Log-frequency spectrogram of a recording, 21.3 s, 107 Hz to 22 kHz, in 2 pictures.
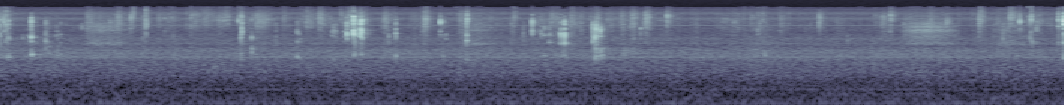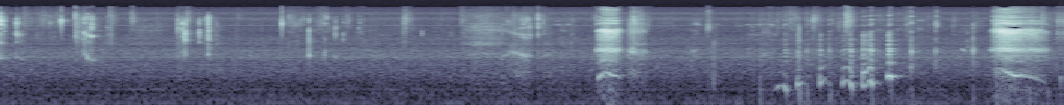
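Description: Quiet chewing of a hard cough drop: sparse small crunches and mouth clicks over a faint room hiss. A louder short noise comes about 17 seconds in, and brief laughter starts near the end.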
